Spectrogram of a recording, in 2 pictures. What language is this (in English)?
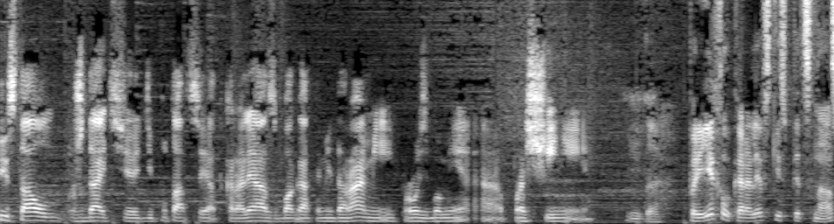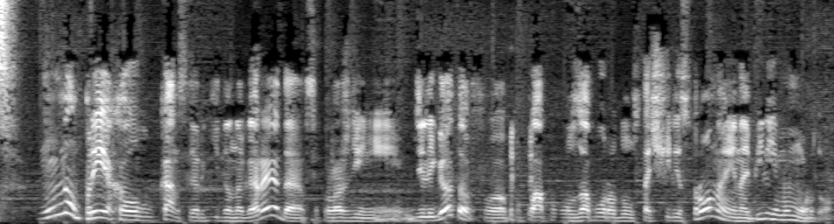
Russian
